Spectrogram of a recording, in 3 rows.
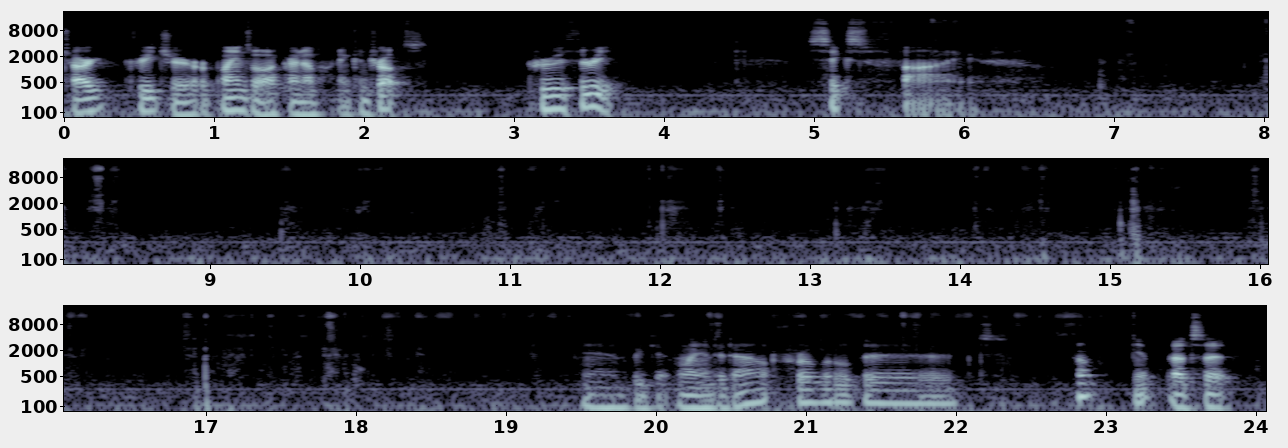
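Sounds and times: low steady hum: 0.0s - 24.0s
cards sliding and flicking: 6.9s - 8.6s, 9.2s - 23.6s.

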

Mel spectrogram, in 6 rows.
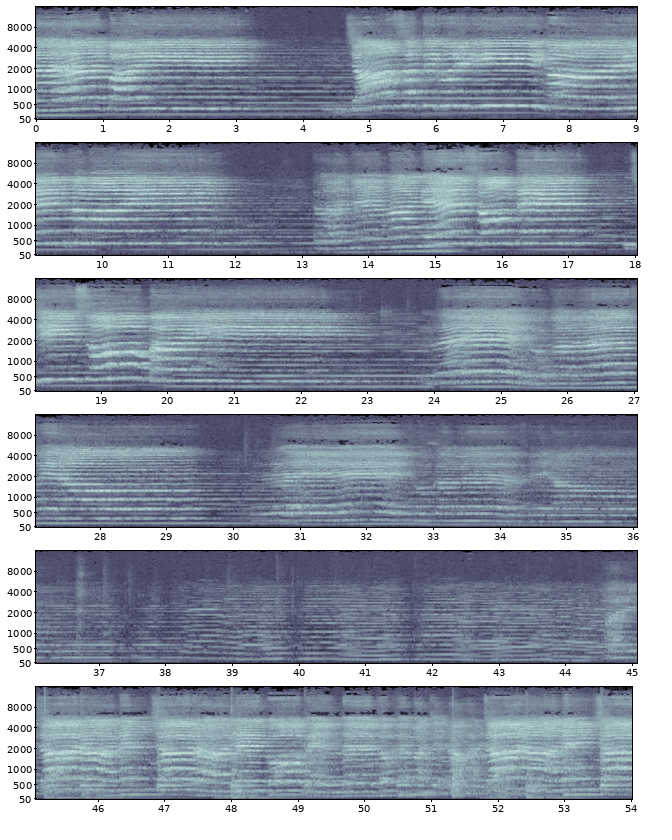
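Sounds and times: children singing in unison: 0.0s - 3.4s, 4.4s - 12.1s, 13.2s - 23.0s, 23.9s - 29.6s, 30.3s - 36.8s, 44.5s - 54.0s
harmonium notes: 0.0s - 54.0s
tabla: 44.6s - 54.0s.

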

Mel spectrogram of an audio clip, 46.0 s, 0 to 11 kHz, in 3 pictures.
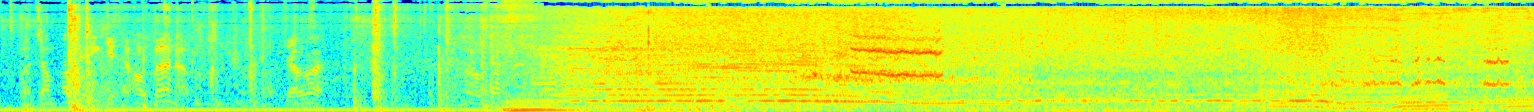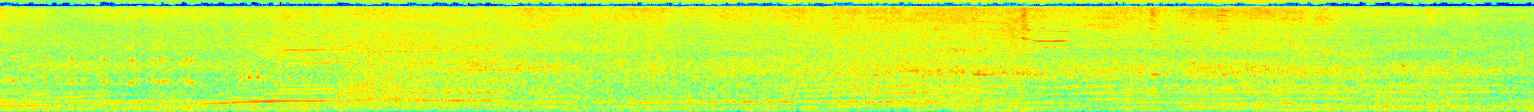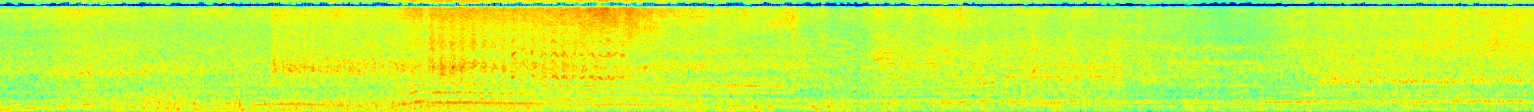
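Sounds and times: car engines revving: 0.0s - 46.0s
tyres squealing: 8.0s - 10.0s, 24.2s - 27.6s.

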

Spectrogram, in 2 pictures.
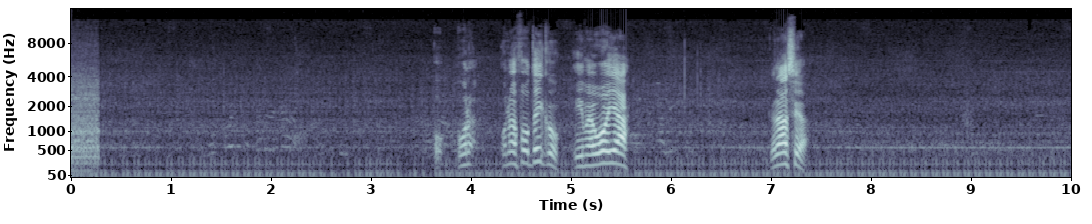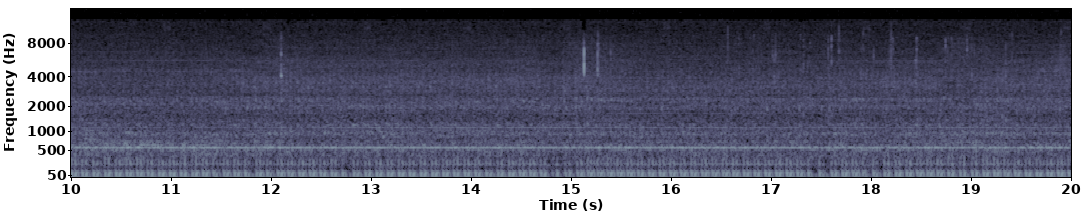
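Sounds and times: faint steady hum: 0.0s - 20.0s
motorcycle engine idling: 0.0s - 20.0s.

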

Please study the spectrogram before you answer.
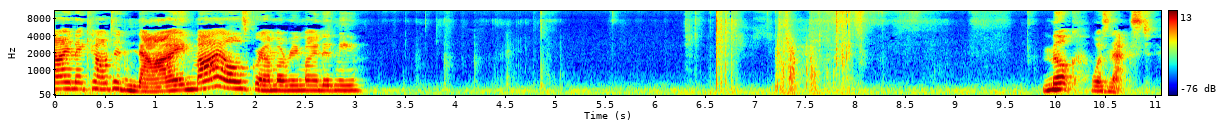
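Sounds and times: paper book rustling: 3.5s - 9.5s.

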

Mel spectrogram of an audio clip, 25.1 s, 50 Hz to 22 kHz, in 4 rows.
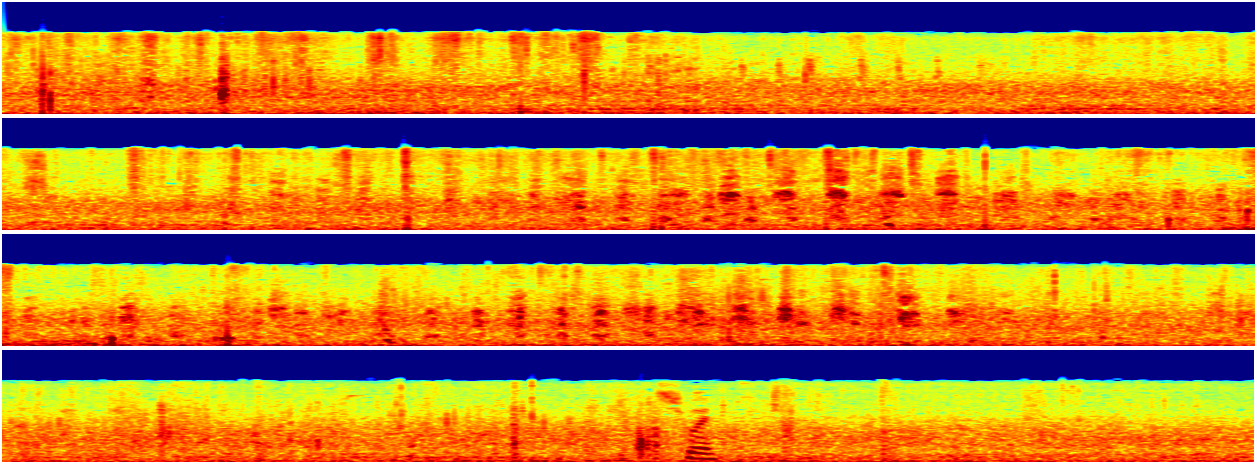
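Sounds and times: footsteps on gravel: 0.0s - 3.4s
dog panting: 6.4s - 19.9s.

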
